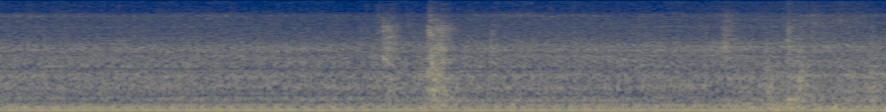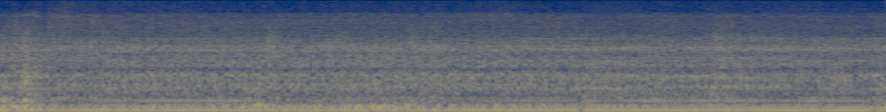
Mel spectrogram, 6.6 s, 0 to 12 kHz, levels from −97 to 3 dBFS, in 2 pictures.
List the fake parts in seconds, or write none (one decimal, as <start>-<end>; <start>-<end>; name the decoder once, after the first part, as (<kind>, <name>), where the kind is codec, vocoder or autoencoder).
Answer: 2.3-3.7 (codec, SNAC); 5.5-6.6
